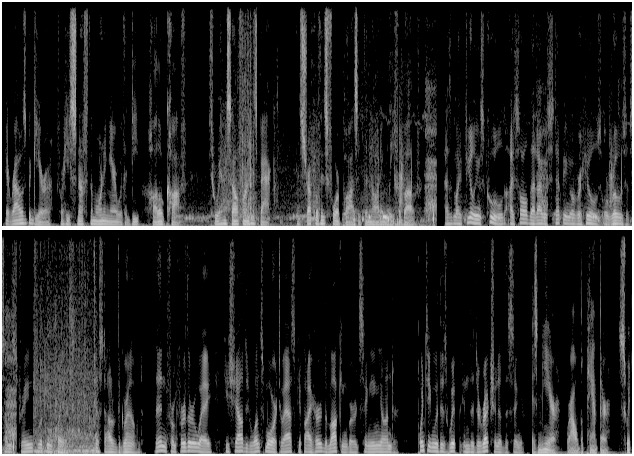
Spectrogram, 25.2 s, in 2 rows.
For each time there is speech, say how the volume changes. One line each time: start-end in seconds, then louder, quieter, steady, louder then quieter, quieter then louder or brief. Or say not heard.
0.1-25.1 steady.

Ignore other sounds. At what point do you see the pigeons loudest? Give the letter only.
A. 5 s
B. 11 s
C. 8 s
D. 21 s
C.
